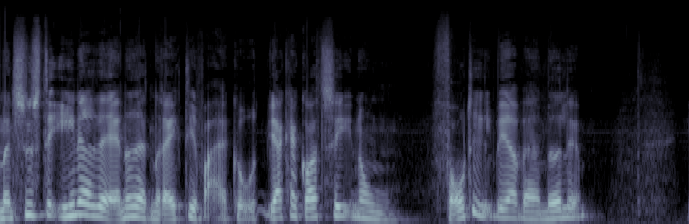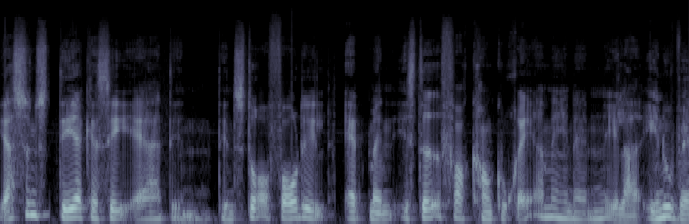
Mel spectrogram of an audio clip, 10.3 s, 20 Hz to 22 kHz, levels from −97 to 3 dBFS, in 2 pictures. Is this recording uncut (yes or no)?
no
